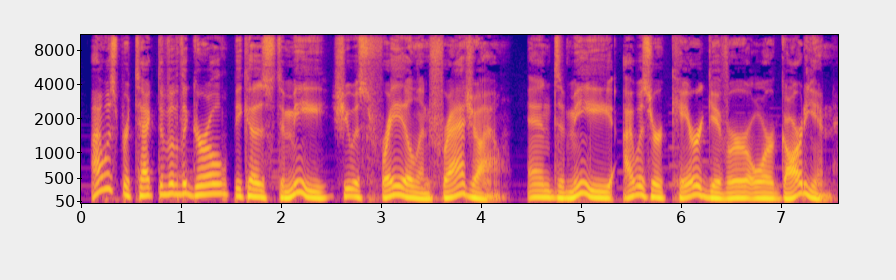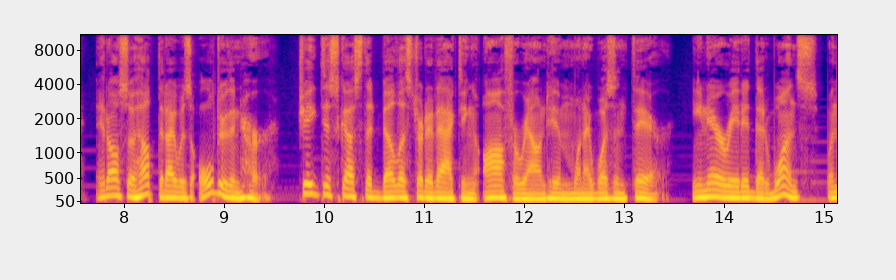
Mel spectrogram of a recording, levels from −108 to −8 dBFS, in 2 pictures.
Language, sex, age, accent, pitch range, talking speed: English, male, 20-39, American, 105-135 Hz, 200 wpm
